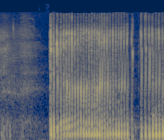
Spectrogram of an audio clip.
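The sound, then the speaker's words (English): A voice imitates a long, buzzy fart, a sustained rasping blurt that cuts off briefly near the end, then sputters out in a short final burst. It is loud, with no words spoken. “I forget which character it is in Family Guy, but, like, you, like, get home after you held the fart in, and then you just, like, laying on your side, and you, like, lift your leg and just, like...”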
